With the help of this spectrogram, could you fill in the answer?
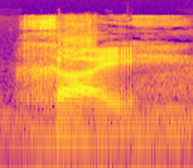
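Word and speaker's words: חי: me in life and it sounds like we're pronouncing this is a long I but in fact it's the Cod's it's called a diphthong it's a combination of the short a with the yes of the yo'd pronounced really quickly ie okay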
